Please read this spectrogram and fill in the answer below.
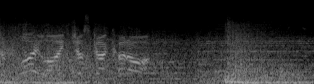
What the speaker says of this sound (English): Pack howitzer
